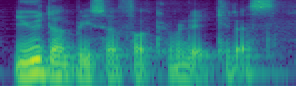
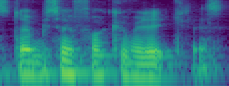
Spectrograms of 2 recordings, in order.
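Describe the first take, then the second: First: YOU stressed in a quick retort. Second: Said in the usual way. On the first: Acted. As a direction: throw it back, leaning on "you". Throws the objection straight back.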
